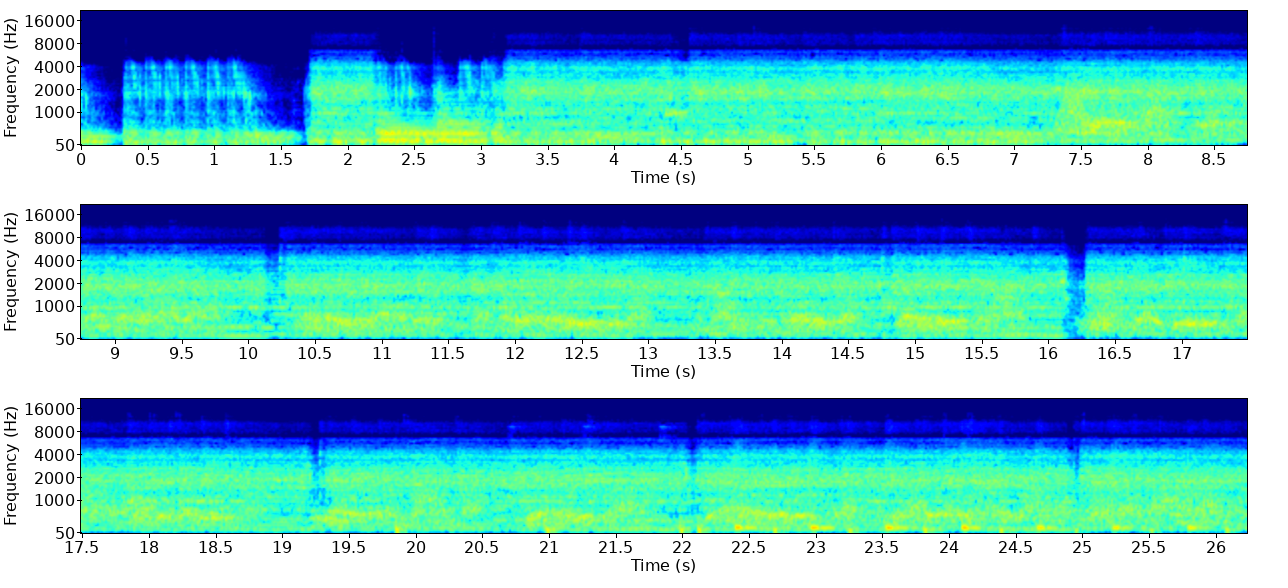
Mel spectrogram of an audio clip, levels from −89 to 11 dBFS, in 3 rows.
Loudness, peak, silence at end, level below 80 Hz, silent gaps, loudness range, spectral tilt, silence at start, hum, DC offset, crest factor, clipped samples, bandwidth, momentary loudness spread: -27 LUFS; -14 dBFS; 0 s; -62 dBFS; none; 1 LU; -5.5 dB/octave; 0 s; none; under 0.1%; 14 dB; under 0.1%; 12.5 kHz; 4 LU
